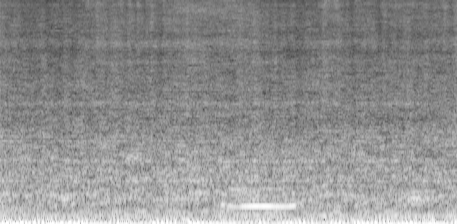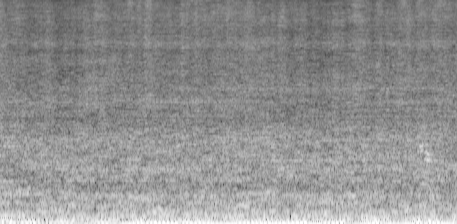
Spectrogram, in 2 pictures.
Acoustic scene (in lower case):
bus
